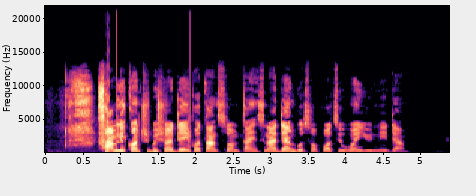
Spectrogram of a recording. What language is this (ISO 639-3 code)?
pcm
